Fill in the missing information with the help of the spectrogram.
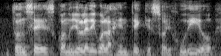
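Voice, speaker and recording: A man from Venezuela giving an unscripted history lecture, hesitant, with many fillers and restarts, searching for words and often clearing his throat. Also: a little high, flat delivery, a little fast, pushed and bright, slight background noise. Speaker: teacher.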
